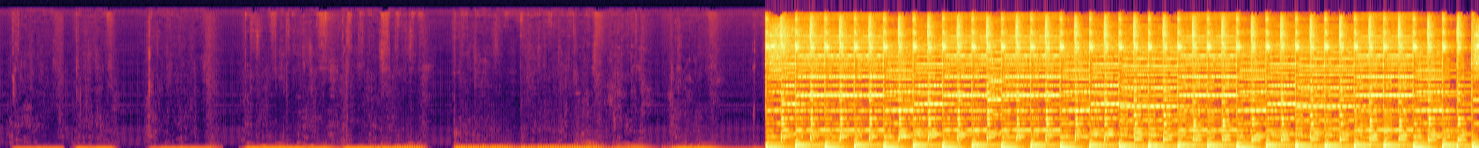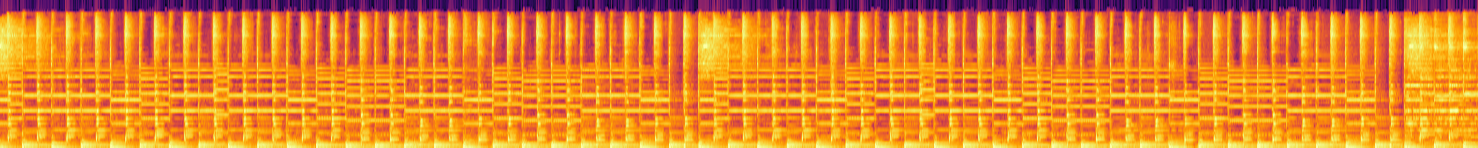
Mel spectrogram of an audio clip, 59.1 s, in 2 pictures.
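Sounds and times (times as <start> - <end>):
backing track: 15.3 - 59.1.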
